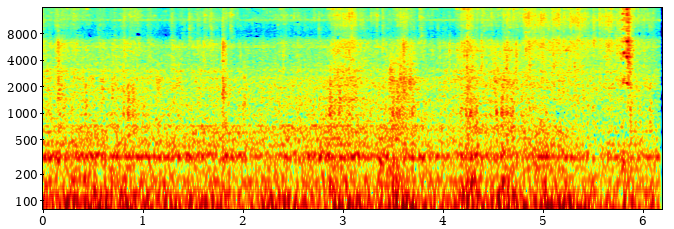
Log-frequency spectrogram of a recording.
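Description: Train locomotive running along the track, heard from inside the cab: a steady low rumble with a held hum, and a few faint clicks.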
